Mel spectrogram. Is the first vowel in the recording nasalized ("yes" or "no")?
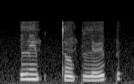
yes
